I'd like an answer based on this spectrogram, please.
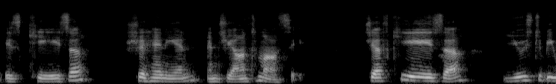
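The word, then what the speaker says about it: Chiesa Shahinian & Giantomasi: to say csg but the firm name is kiza shahinian and giantamasi jeff kieza used to be with the christie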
